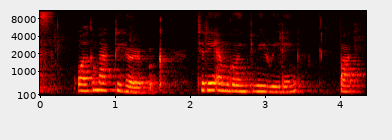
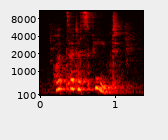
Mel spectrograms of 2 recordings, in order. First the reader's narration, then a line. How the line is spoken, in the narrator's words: Hermione whispered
